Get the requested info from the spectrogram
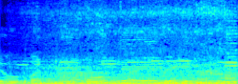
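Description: Background music over road traffic, with motor scooters and motorcycles running along the street.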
